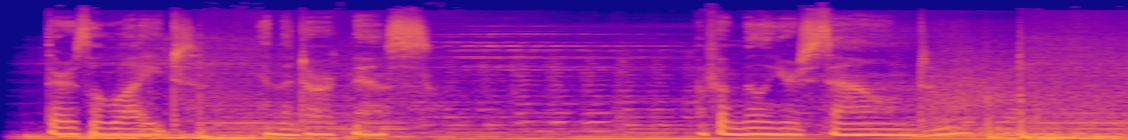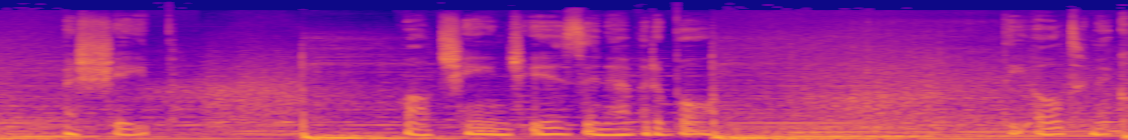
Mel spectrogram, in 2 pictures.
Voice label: english canadian commercial; clever voice actors; Sprecherin; international anerkannte Sprecherin

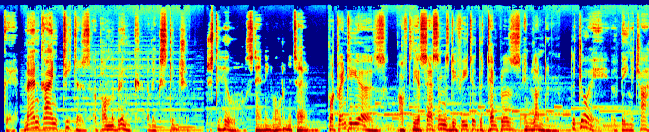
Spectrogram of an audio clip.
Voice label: english south african video games

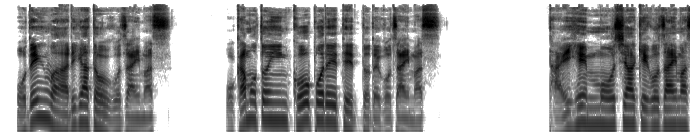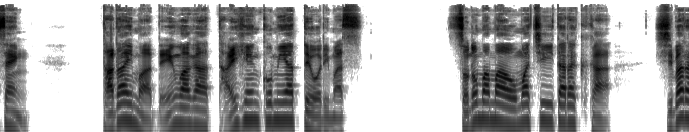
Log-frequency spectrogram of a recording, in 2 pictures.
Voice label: japanese ivr

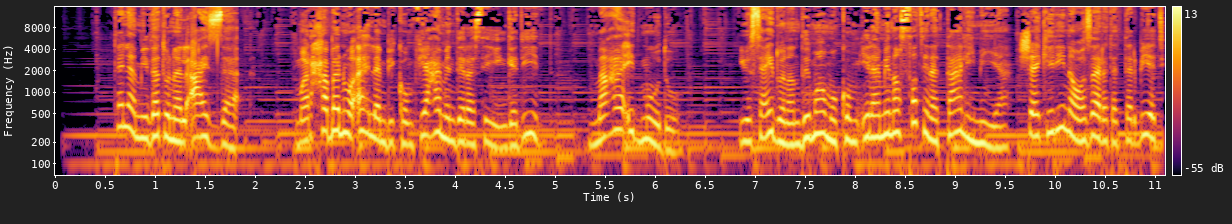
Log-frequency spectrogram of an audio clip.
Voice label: arabic e-learning

